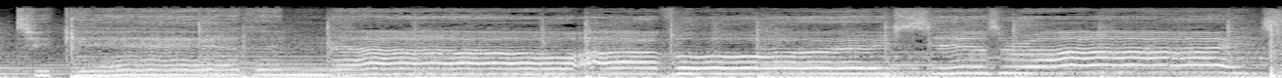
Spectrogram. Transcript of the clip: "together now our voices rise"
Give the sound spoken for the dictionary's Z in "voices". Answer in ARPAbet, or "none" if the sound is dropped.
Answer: Z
